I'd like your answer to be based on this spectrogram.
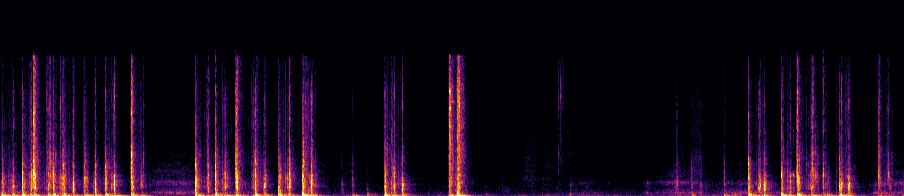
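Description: Fingertips of both hands type on a full-size black plastic computer keyboard resting on a wooden desk. Rapid bursts of deep, thumpy key clacks with bright ticking edges are broken by short pauses. A quieter stretch follows midway before the typing picks up again toward the end.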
